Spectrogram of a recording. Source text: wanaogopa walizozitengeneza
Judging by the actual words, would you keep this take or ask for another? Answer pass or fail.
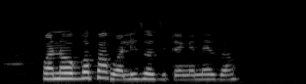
pass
